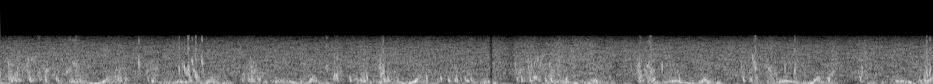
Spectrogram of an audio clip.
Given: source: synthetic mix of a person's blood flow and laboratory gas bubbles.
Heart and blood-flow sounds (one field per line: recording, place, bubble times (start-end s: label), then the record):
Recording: Doppler ultrasound of blood flow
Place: precordium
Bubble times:
0.00-0.86 s: bubbles
1.13-1.30 s: bubbles
1.35-1.60 s: bubbles
1.76-2.08 s: bubbles
2.39-2.70 s: bubbles
3.25-3.45 s: bubbles
3.47-4.01 s: bubbles
4.24-4.31 s: bubbles
4.34-4.84 s: bubbles
5.12-5.71 s: bubbles
6.34-6.66 s: bubbles
6.75-6.86 s: bubbles
7.38-7.89 s: bubbles
7.92-7.99 s: bubbles
8.25-8.38 s: bubbles
8.55-8.68 s: bubbles
9.18-9.34 s: bubbles
From the record:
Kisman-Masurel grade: 343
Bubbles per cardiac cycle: rolling drumbeat, 9 or more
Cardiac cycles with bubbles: 100%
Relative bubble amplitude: loud (0.450 to 0.775)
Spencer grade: 3 (all of the cardiac periods contain showers or single bubble signals, but not dominating or overriding the cardiac motion signals)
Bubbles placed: only in the low amplitude regions of the cardiac cycle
